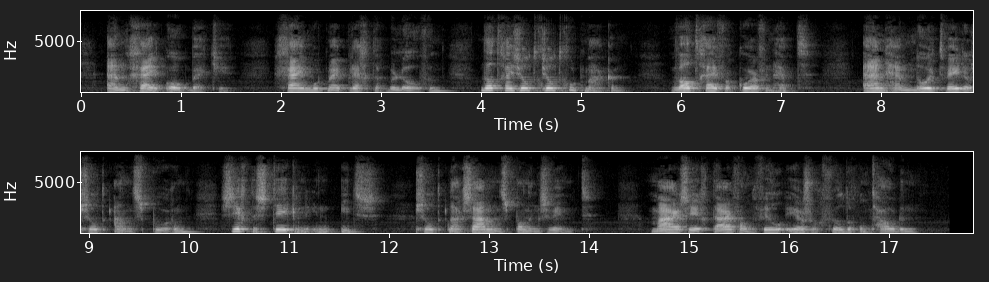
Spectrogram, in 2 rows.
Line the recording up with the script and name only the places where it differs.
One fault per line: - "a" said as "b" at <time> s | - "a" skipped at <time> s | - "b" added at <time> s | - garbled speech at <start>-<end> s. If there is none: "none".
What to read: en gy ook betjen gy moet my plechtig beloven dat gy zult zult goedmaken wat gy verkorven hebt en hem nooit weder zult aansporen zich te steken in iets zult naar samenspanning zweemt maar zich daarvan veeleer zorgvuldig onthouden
none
